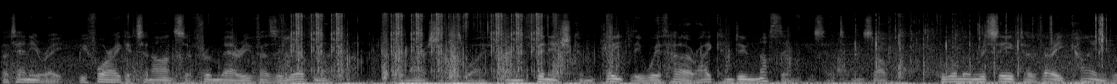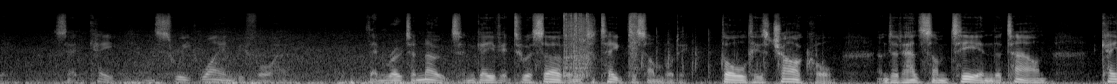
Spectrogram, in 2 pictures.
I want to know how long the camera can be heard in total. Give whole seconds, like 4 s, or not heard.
4 s.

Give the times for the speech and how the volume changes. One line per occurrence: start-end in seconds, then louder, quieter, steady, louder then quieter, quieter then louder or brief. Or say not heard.
0.0-22.3 louder.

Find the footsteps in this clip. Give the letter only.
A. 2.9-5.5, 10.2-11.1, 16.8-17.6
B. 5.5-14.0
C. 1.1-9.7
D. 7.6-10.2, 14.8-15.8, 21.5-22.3
C.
